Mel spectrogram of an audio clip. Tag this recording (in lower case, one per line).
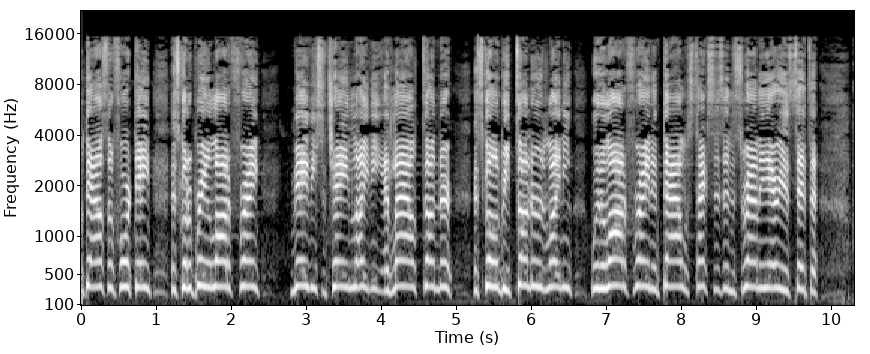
speech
